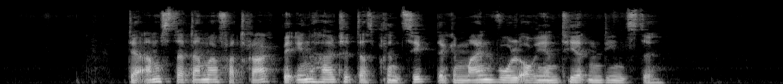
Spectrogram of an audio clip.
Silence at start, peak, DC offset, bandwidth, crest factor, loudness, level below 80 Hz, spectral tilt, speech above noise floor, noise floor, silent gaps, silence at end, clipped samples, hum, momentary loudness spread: 1.3 s; -2 dBFS; under 0.1%; 15 kHz; 18 dB; -18 LUFS; -46 dBFS; -5.5 dB/octave; 47 dB; -65 dBFS; none; 1.2 s; under 0.1%; none; 6 LU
